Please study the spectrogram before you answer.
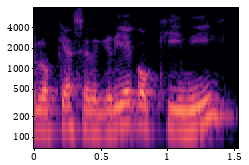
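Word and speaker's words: koiné: nosotros vamos a ver el griego quini o como se escribe él codine pero se debe leer quini ok el 330 al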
